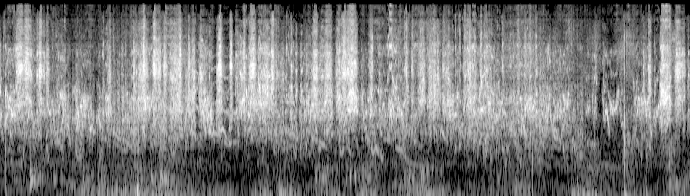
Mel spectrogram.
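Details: Flock of Australian budgies kept in an aviary chirps together: scratchy, twittering high chatter with occasional squeals, many voices overlapping into a steady, slightly rasping background.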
